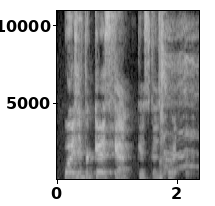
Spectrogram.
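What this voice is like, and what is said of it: Put-on character accent. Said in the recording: “I can do the accent. I can do the accent... I had to get in character.”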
